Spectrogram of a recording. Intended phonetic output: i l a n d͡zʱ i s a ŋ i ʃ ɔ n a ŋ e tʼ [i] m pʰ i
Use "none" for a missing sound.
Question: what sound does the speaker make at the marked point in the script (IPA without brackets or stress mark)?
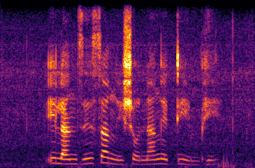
iː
